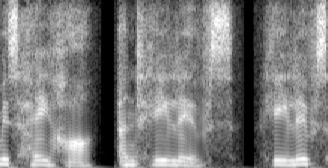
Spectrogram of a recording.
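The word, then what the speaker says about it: Haigha: happy his name is heha he pronounced it so as to rhyme with Maya I love my love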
